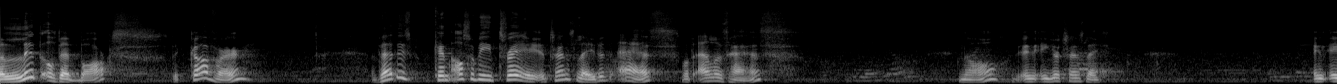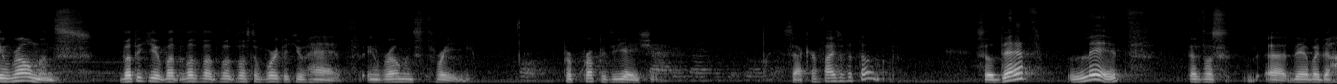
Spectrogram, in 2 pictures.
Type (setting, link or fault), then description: setting, large echoing room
